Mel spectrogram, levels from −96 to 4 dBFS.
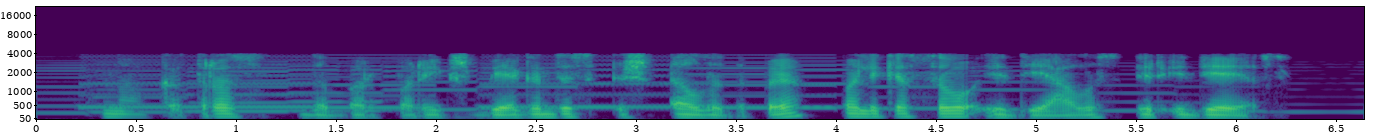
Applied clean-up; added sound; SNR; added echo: none; Wind instrument, woodwind instrument + Telephone; 18 dB; none.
